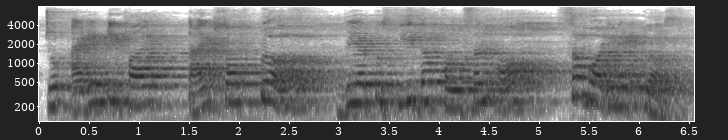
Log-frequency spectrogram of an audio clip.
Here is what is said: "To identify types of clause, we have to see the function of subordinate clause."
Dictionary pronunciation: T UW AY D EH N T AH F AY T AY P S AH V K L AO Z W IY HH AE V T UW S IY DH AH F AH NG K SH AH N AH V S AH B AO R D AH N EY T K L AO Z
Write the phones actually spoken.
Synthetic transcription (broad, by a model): T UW AY D EH N T AH F AY T AY P S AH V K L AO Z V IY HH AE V T UW S IY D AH F AH NG K SH AH N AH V S AH B AO R D AH N EY T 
